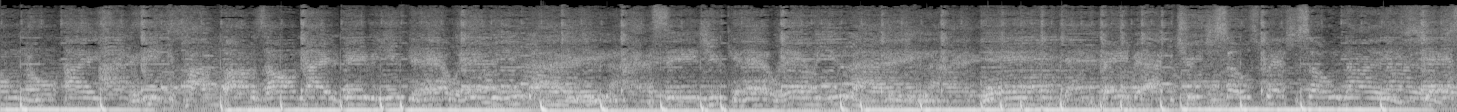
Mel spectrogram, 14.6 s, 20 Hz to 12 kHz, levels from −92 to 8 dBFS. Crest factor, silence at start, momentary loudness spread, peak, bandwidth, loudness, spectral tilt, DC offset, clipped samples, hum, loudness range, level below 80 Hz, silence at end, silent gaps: 10 dB; 0 s; 4 LU; 0 dBFS; 10.5 kHz; -12 LUFS; -6 dB/octave; 0.4%; under 0.1%; none; 2 LU; -12 dBFS; 0 s; none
